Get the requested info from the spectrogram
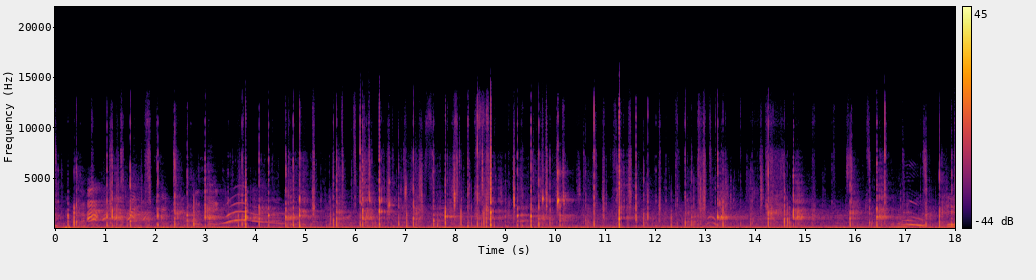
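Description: Pickleball rally: sharp pops of paddles striking a hollow plastic ball, ball bounces on the hard court and shoes scuffing, in an irregular series of single clicks.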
